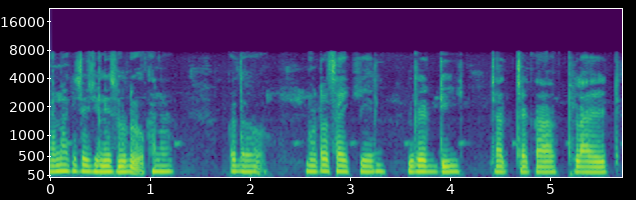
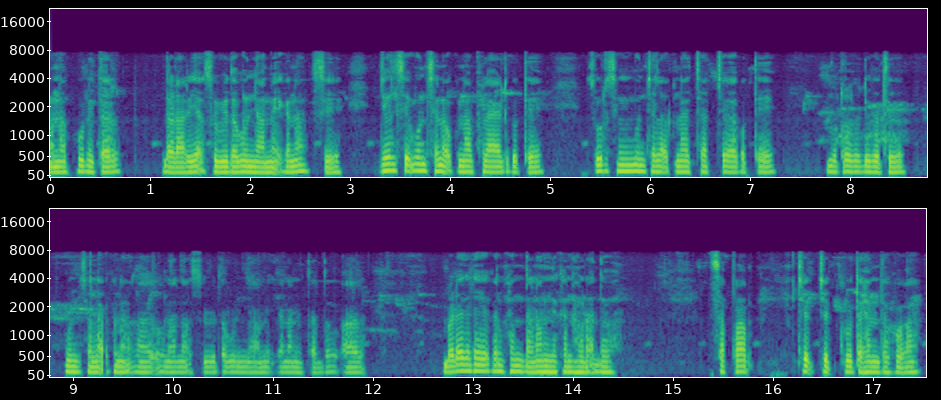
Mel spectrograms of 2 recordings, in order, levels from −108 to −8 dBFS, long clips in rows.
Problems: none marked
